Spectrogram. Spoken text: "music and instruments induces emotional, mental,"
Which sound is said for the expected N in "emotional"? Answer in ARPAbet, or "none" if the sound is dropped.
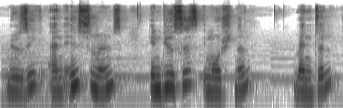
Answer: N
